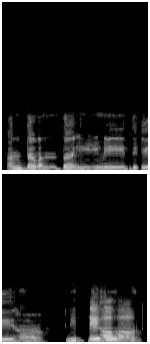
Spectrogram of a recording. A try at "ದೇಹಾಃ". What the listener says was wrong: ವಿಸರ್ಗ ಇದೆಯಲ್ಲ ಅಲ್ಲಿ. ದೇಹಾಹ. ನೀವ್ ಹೇಳಿ, ನೀವು ಯಾಕಂದ್ರೆ ನೀವು ಬಿಡ್ಬೇಡಿ. ಯಾಕಂದ್ರೆ ಯಾರು ಶ್ಲೋಕ ಈಗ ಬರುತ್ತೋ ಅವರು ದೇಹ ಅಂತ ಹೇಳ್ತಾರೆ, ದೇಹ ಅಂತ. ಬಟ್ ನೀವು ಬಿಡ್ಬೇಡಿ, ಯಾಕಂದ್ರೆ ಯಾರು ಬಿಗಿನರ್ಸ್ ಇರ್ತಾರಲ್ಲ ಅವ್ರು ಪೂರ್ಣ ಹೇಳಲೇಬೇಕು ಉಚ್ಚಾರಣೆ. ದೇಹಾಹ.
